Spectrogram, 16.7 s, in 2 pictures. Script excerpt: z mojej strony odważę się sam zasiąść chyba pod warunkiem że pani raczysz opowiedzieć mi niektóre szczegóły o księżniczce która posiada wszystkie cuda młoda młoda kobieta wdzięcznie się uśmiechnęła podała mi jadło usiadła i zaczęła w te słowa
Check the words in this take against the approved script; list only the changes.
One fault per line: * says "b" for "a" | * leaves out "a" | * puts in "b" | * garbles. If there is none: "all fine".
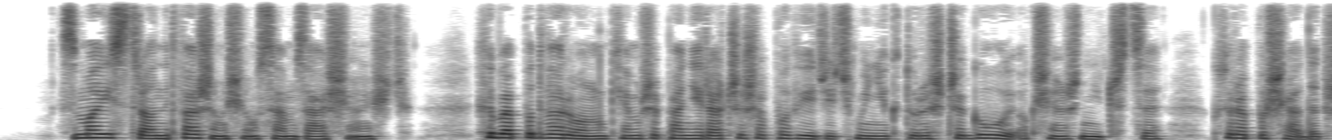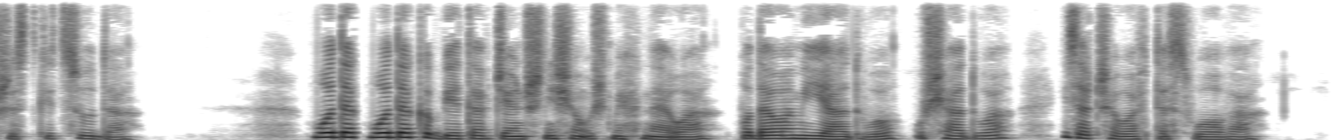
all fine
